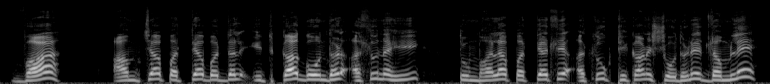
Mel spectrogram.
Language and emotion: Marathi, surprised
